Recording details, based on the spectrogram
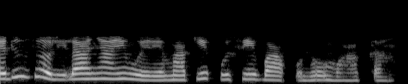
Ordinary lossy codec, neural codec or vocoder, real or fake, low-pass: none; vocoder, 22.05 kHz, 80 mel bands, HiFi-GAN; fake; 3.6 kHz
